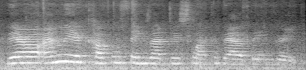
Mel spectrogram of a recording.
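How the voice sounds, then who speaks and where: Reading her own personal essay at a book launch, this Australian student has a voice that sits high and a measured pace, sounding earnest with the occasional laugh. Heard from a distance, the echoey hall makes for a noisy recording.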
